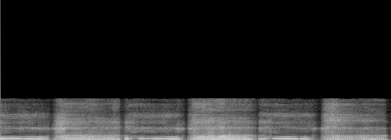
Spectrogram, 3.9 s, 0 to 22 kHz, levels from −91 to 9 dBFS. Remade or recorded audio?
remade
